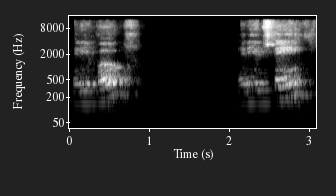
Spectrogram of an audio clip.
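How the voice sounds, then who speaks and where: A man chairing a town meeting, moving briskly through motions and agenda items. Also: fairly high pitch, lively intonation, darkish tone. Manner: brisk, procedural. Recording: echoey room, distant mic.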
